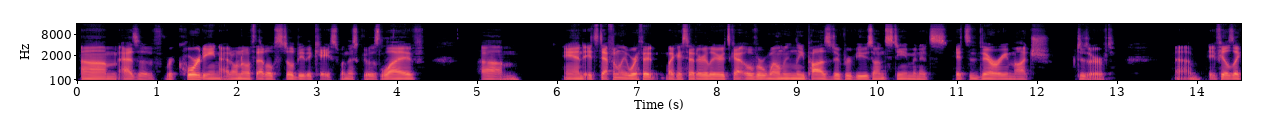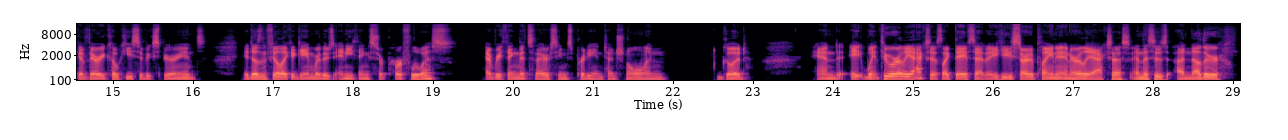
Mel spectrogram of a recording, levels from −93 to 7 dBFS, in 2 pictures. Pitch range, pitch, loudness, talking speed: 85-110 Hz, 90 Hz, -25 LUFS, 175 wpm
